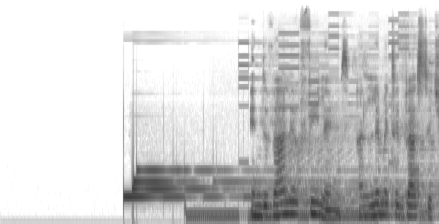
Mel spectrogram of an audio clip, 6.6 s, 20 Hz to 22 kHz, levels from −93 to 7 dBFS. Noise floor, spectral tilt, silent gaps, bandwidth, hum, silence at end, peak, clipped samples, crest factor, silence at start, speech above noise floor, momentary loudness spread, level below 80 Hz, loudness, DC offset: -74 dBFS; -5 dB/octave; none; 19 kHz; 50 Hz at -55 dBFS; 0 s; -8 dBFS; under 0.1%; 16 dB; 1.85 s; 53 dB; 11 LU; -66 dBFS; -23 LUFS; under 0.1%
